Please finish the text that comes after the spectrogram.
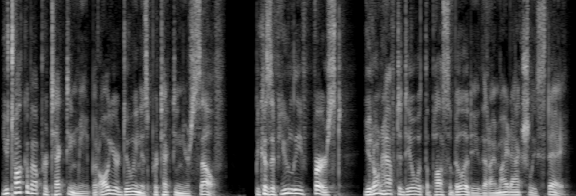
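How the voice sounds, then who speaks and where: A man's voice: on the low side, animated, brisk, dry recording, studio quality, lightly acted. A man voicing a distraught young woman who pleads and argues with a lover, in a dramatic story reading. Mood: raw. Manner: pleading, heated. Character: distraught young woman, fierce, desperate in love.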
